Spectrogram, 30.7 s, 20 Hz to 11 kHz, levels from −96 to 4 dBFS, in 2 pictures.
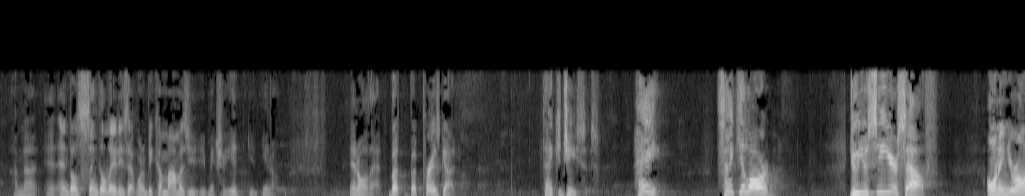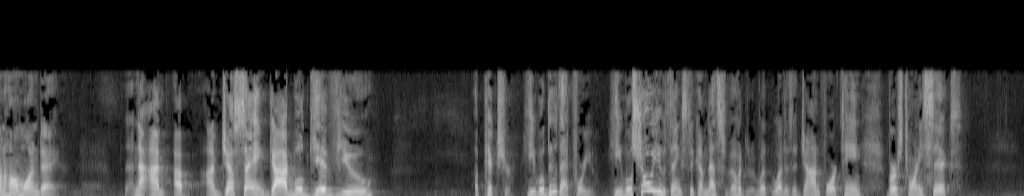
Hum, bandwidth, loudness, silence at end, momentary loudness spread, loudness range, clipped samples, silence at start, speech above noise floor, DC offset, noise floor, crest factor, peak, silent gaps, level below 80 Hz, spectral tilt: none; 7.4 kHz; -23 LUFS; 0.95 s; 22 LU; 12 LU; under 0.1%; 0.2 s; 41 dB; under 0.1%; -64 dBFS; 24 dB; 0 dBFS; none; -76 dBFS; -3.5 dB/octave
